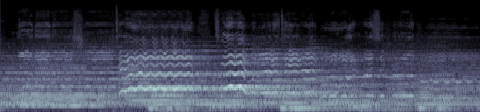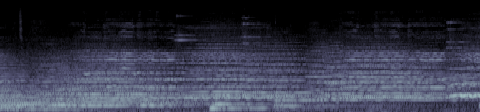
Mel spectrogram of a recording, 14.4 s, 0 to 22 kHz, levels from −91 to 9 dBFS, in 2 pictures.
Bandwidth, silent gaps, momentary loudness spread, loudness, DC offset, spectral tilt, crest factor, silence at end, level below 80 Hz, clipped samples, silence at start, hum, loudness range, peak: 14 kHz; none; 17 LU; -26 LUFS; under 0.1%; -5.5 dB/octave; 20 dB; 0 s; -54 dBFS; under 0.1%; 0 s; none; 14 LU; -6 dBFS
